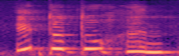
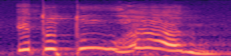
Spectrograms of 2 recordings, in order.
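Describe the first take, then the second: First: "itu" punched high, the rest falling away; stress on itu. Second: "Tuhan" drawn out high and slow, falling at the end; stress on Tuhan. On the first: Preacher repeating to the congregation, punching "itu". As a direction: hit "itu" hard and high. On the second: Preacher telling the congregation whose voice it is, stressing "Tuhan". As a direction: lift and hold "Tuhan", then let it fall. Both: Shown as a demonstration.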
